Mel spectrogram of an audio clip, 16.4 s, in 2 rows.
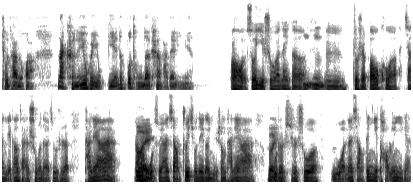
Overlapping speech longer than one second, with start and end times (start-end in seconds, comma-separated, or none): none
